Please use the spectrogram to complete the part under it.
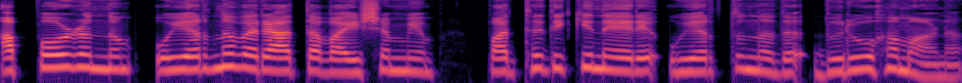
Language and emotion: Malayalam, neutral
